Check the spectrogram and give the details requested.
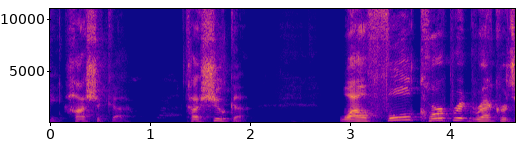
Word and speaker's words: Huachuca: Well, the fact that Erica Kirk and Brian Harple were at Fort Huachuca so close to the time of Charlie Kirk's event cannot be dismissed as a mere coincidence.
